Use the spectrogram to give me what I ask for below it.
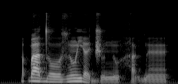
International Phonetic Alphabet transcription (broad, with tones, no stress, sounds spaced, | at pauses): ɓ a˦ d oː˧ z ũ˦ j ɛ˨ d͡ʒ u˨ n ũ˨ h a˨ ɡ͡b ɛ̃˧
